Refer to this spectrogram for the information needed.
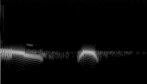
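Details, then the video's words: Spotted dove cooing to lure wild doves: a long coo gliding downward, followed by one short rounded coo. "Chim cu gáy kích bổi nhanh nổi"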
